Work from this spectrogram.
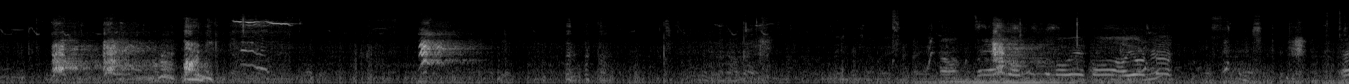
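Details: At a dog show at Førde Camping on 28 April 2011, male dogs give scattered single barks spaced a second or more apart, with a later cluster of quavering yelps, while people talk nearby.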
